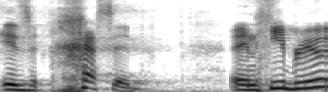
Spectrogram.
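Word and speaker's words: חֶסֶד: how it's pronounced is hessed in Hebrew it's it's kind of guttural and deep it's like you're clearing your throat it's acid and the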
